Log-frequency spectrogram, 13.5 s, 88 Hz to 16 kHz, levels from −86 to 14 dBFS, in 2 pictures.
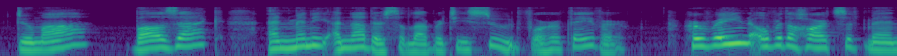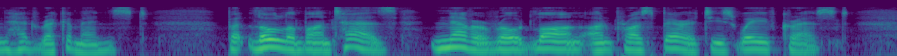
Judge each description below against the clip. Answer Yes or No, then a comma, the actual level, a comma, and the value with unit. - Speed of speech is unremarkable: No, slow, 130 wpm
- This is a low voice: No, medium, 170 Hz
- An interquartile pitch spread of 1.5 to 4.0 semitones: No, average, 5.0 semitones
